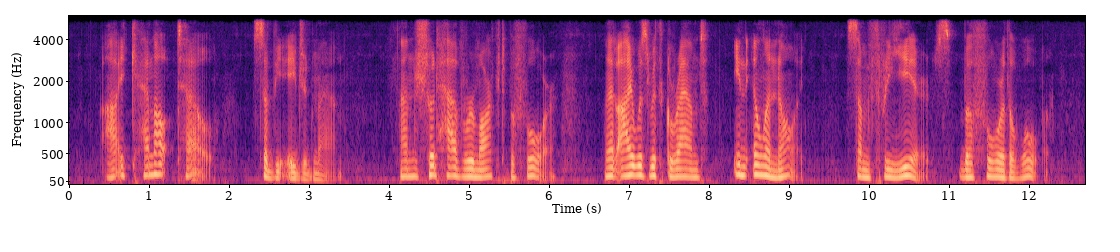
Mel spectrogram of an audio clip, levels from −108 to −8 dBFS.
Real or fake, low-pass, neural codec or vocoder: fake; 5.4 kHz; codec, 16 kHz, 4.8 kbps, FACodec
